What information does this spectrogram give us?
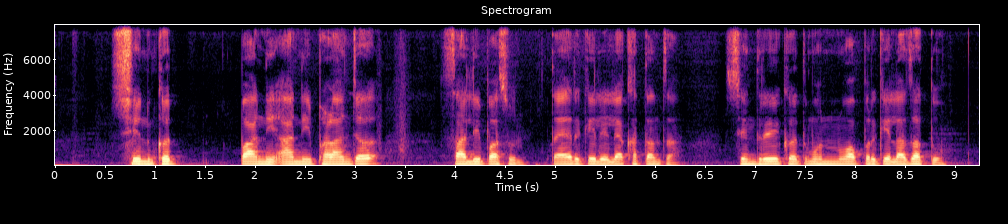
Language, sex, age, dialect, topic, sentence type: Marathi, male, 18-24, Standard Marathi, agriculture, statement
